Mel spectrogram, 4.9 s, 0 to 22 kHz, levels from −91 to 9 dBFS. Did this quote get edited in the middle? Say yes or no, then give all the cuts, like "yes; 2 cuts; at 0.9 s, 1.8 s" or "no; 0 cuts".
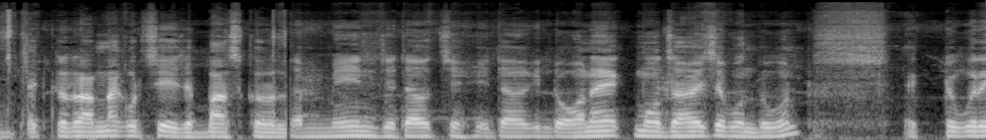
yes; 1 cut; at 1.4 s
